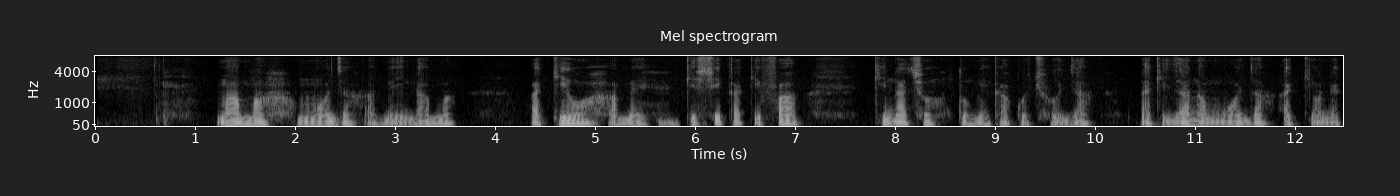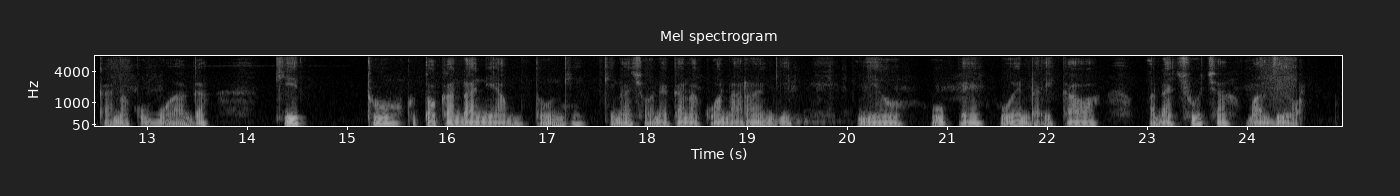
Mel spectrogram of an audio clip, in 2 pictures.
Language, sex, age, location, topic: Swahili, male, 25-35, Kisii, agriculture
